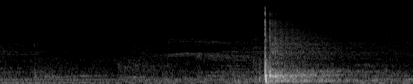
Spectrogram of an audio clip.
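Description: A judoka thrown by a ko-uchi-gari (minor inner reap) lands on his back on judo tatami mats: a single sharp slap-thud about two and a half seconds in, echoing briefly in the hall.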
